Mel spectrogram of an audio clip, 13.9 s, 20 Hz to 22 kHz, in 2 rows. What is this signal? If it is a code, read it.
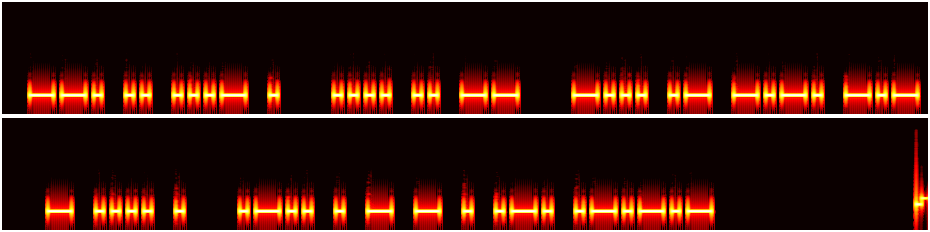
Morse code, heard as a keyed tone, about 20 wpm, 700 Hz. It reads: GIVE HIM BACK THE LETTER.
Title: Sentences from Top 1000 Words - Review Part 4 - 20wpm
